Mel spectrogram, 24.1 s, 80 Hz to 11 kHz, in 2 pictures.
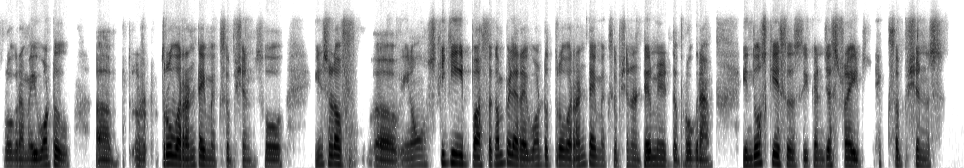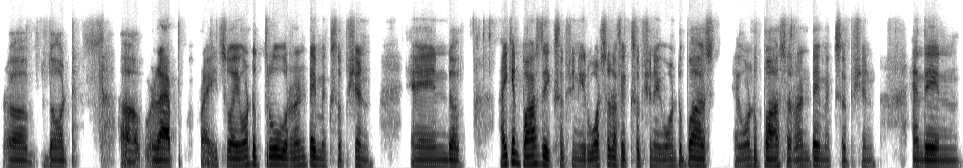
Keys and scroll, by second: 11.4 Return, 18.1 Return, 21.8 Return.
